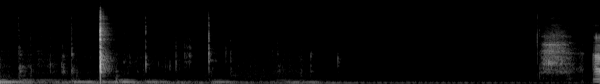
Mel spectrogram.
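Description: Sharp clicks and light knocks of objects being handled, the loudest about a second in, dying away after about three seconds. A short hiss comes just before speech resumes near the end.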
